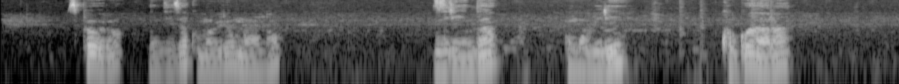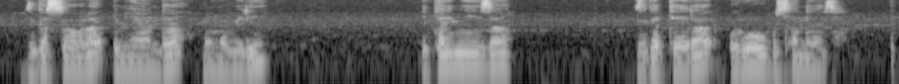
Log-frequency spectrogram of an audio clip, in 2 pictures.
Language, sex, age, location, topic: Kinyarwanda, male, 25-35, Kigali, health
